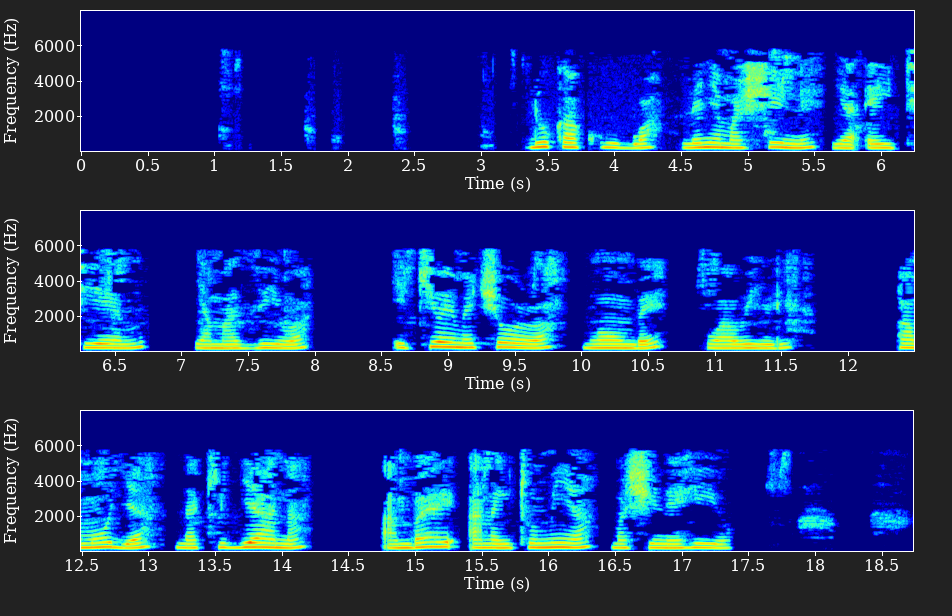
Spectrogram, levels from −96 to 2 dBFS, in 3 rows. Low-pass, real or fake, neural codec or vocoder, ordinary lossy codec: 7.2 kHz; real; none; MP3, 24 kbps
